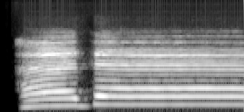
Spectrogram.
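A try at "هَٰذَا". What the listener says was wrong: Hanya panjang. Hada.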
